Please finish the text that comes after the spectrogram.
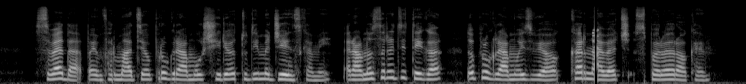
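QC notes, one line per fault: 0.80–0.85 s: damaged data in a compressed stream. A brief glitch breaks the speech where corrupted frames are misread and the decoder loses sync before finding the next header.
5.92–6.00 s: damaged data in a compressed stream. A slightly longer glitch of about 80 ms, from the same corruption and resynchronisation in the encoded data.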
